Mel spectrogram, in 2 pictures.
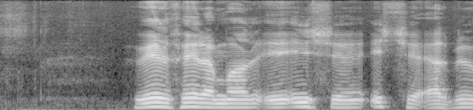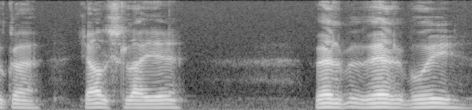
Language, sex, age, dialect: Faroese, male, 61+, Suðuroy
